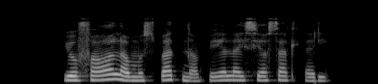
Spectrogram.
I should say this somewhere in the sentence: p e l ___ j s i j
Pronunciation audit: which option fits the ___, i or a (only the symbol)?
a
